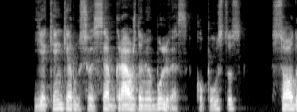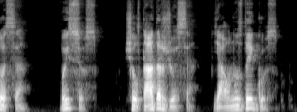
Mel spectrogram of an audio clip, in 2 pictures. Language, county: Lithuanian, Kaunas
